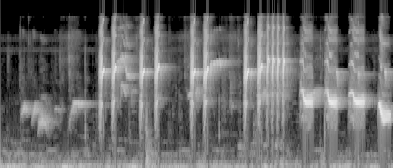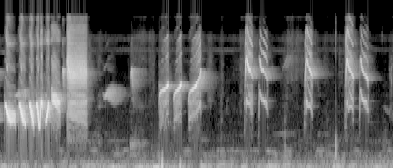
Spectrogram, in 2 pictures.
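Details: Varied white-rumped shama song with full 'isian' for training songbirds: sliding whistles, quick stuttered high notes and buzzy descending runs, then widely spaced sharp chips, over a faint low hum.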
